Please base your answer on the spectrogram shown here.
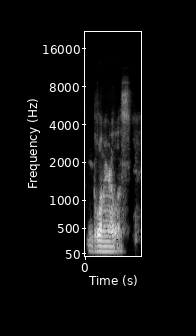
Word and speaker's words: glomerulus: It's pronounced glomerulus.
